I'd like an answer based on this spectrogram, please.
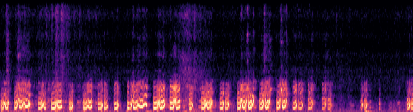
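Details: Pet guinea pig calling loudly: rapid strings of short, squeaky pulsed notes, several per second, steady in pitch, continuing in bursts with brief pauses, fading toward the end.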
